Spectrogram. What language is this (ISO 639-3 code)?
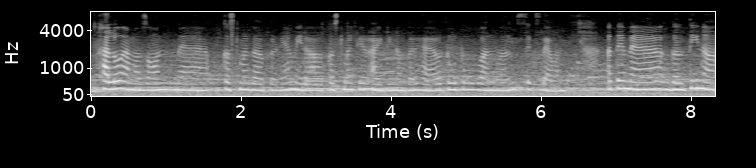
pan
